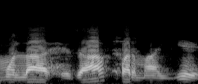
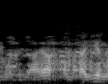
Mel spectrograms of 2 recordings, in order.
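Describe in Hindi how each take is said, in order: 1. ये आवाज़ें साफ़ 'mulahiza farmaiye' जैसी हैं। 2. ये आवाज़ें 'mujhlaya famraiye' जैसी बिगड़ी हुई हैं।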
